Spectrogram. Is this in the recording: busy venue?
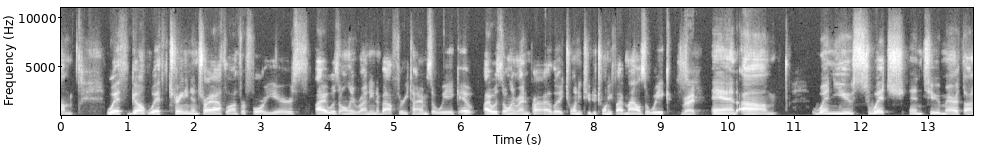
no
